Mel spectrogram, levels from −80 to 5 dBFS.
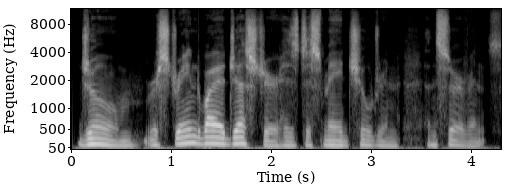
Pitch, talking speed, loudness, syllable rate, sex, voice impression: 115 Hz, 140 wpm, -18 LUFS, 4.4 syllables/s, male, masculine, adult-like, relaxed, weak, slightly dark, slightly halting, raspy, slightly friendly, unique, wild, lively, slightly strict, slightly intense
